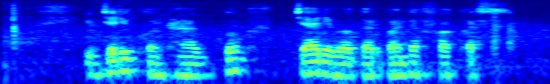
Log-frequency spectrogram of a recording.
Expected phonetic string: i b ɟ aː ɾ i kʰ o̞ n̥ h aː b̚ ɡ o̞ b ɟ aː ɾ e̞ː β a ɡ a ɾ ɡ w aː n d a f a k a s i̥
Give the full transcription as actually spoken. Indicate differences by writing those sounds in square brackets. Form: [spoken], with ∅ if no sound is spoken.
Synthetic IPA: i b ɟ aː ɾ i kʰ o̞ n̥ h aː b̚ ɡ o̞ b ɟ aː ɾ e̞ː β a ɡ a ɾ ɡ w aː n d a f a k a s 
